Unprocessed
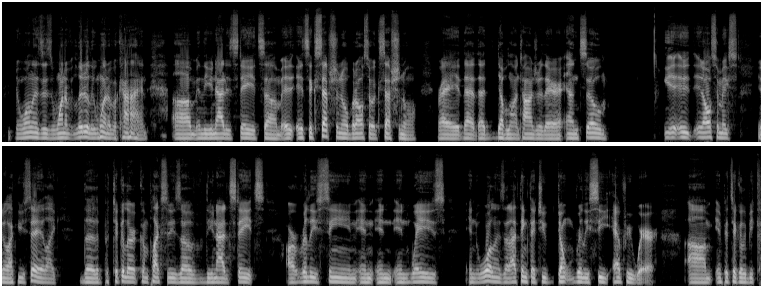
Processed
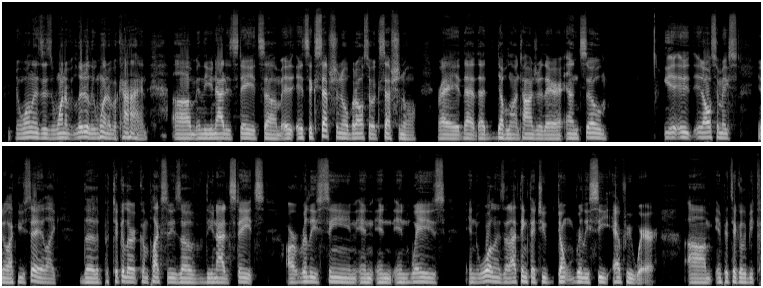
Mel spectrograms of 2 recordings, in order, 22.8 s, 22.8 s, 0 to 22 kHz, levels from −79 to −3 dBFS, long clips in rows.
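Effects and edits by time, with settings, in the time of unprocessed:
21.71–22.36 s: peaking EQ 4.1 kHz -14.5 dB 0.35 oct

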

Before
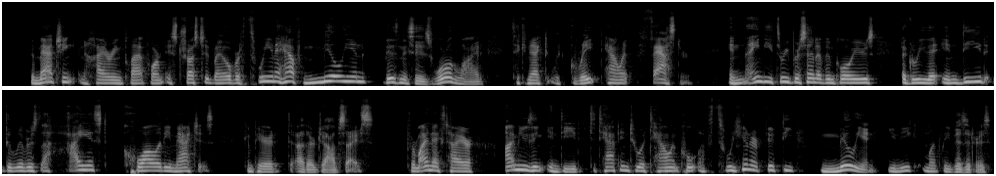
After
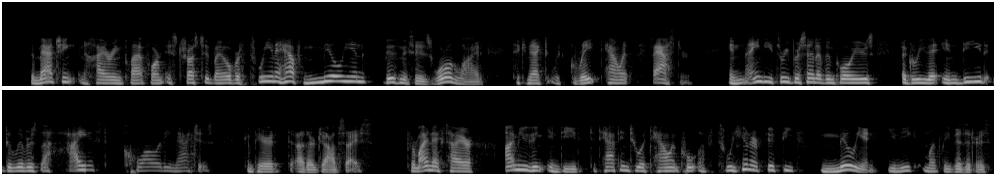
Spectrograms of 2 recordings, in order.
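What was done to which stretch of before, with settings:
10.75–11.81 s: compression 4:1, threshold -38 dBFS
whole clip: steep low-pass 3.1 kHz 36 dB/octave; bass shelf 78 Hz -11 dB

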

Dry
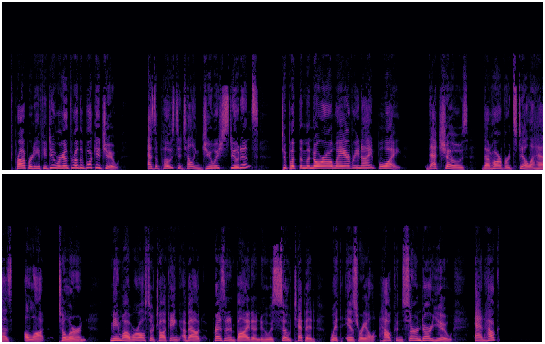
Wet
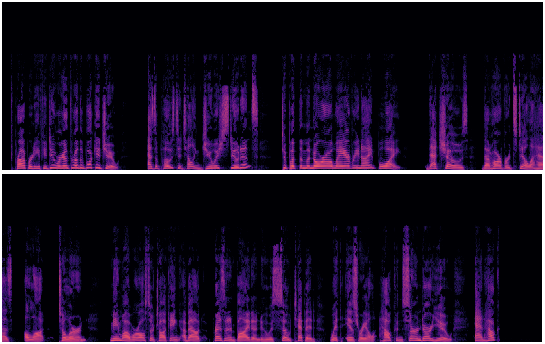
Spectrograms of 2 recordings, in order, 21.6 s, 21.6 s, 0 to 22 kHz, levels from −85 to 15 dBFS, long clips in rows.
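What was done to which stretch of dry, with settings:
16.26–16.72 s: peaking EQ 8.4 kHz -8 dB 0.6 oct

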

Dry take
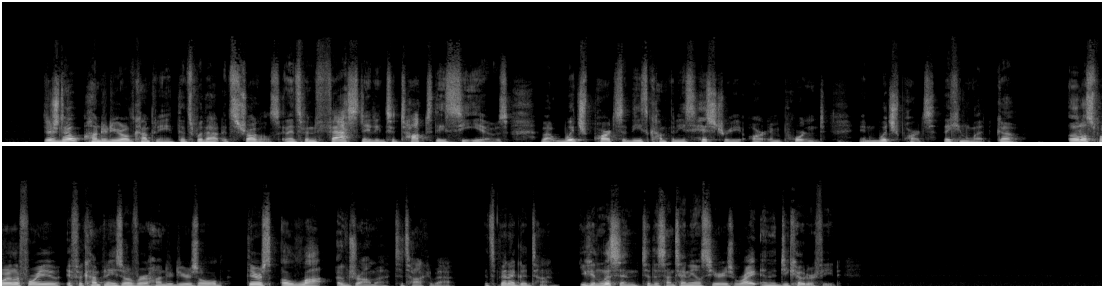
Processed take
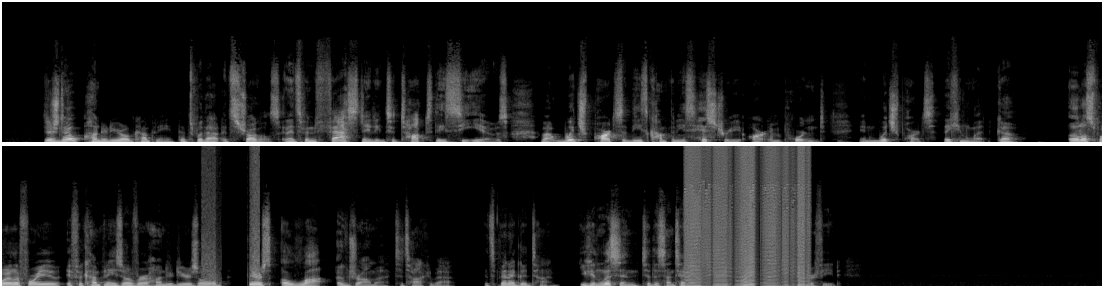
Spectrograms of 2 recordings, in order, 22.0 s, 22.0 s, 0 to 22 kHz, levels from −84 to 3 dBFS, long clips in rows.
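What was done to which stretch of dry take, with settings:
0.96–1.88 s: low-pass 1.2 kHz
4.94–7.81 s: high-order bell 1 kHz +11.5 dB 1 oct
12.99–13.59 s: block-companded coder 3-bit
17.81–19.07 s: formants flattened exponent 0.1

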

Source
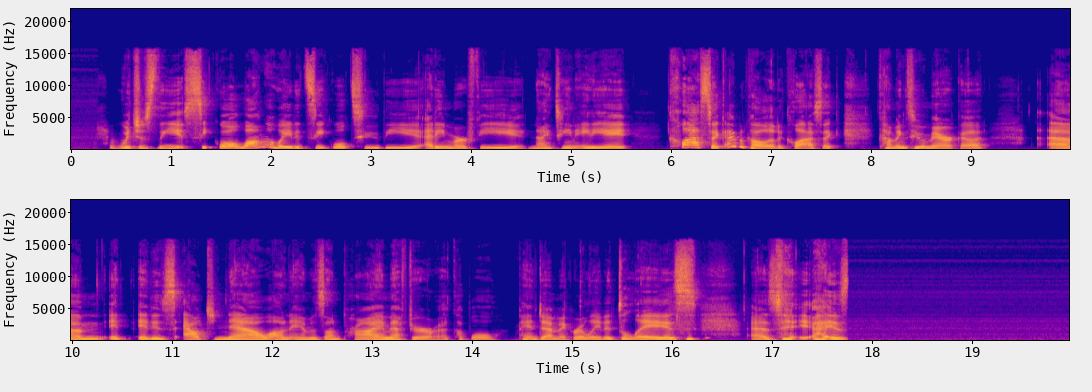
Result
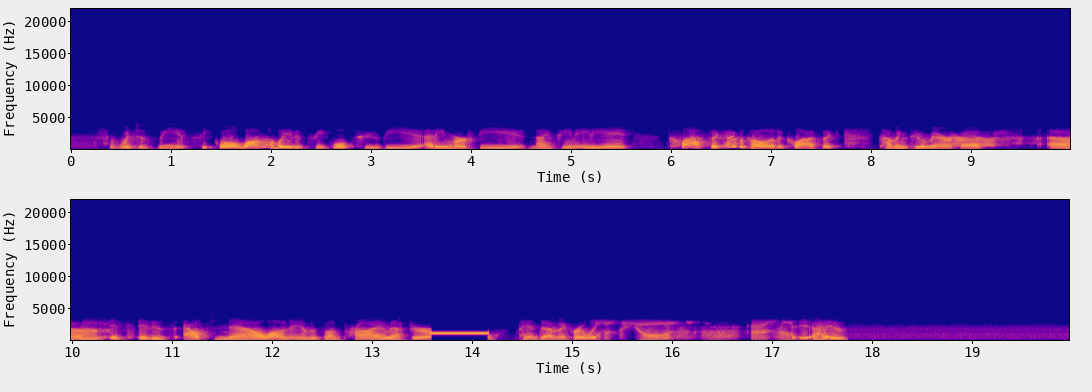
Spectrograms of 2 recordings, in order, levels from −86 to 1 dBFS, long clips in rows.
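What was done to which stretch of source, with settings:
8.56–10.87 s: repeats whose band climbs or falls 158 ms, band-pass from 1.2 kHz, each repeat 1.4 oct, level -5 dB
13.58–14.16 s: bleep 1.15 kHz -12.5 dBFS
15.23–17.20 s: frequency inversion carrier 3.1 kHz
whole clip: de-esser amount 90%; steep low-pass 1.8 kHz 36 dB/octave; resonant low shelf 360 Hz -10.5 dB, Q 1.5

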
